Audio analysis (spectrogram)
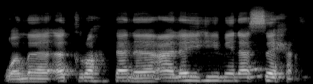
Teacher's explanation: sihr mesti ada sikit, jangan panjang ya, satu harkat sahaja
